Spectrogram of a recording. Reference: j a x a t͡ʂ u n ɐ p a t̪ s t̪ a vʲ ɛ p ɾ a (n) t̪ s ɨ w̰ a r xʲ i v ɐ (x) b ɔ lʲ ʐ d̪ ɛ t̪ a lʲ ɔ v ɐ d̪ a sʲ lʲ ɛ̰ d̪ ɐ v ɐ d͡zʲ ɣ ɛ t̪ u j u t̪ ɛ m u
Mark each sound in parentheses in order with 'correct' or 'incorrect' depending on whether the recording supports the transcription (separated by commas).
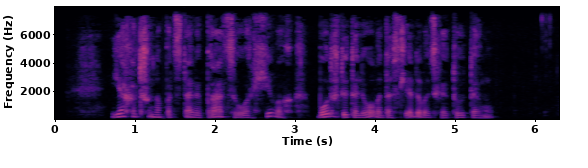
incorrect, correct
